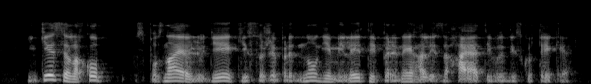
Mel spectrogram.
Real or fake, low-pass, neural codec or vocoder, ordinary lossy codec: fake; 7.2 kHz; vocoder, 22.05 kHz, 80 mel bands, HiFi-GAN; none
